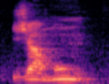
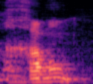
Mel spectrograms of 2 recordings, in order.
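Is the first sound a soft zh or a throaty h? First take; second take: soft zh; throaty h. First: It begins with a soft zh sound. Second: It begins with a throaty h sound. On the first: The speaker calls it wrong. "você não diz Jamon" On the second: The speaker calls it right. "Você diz Ramon"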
